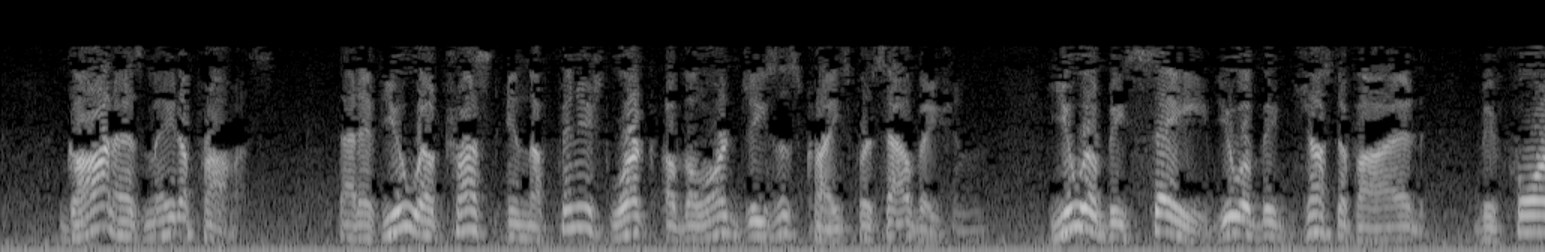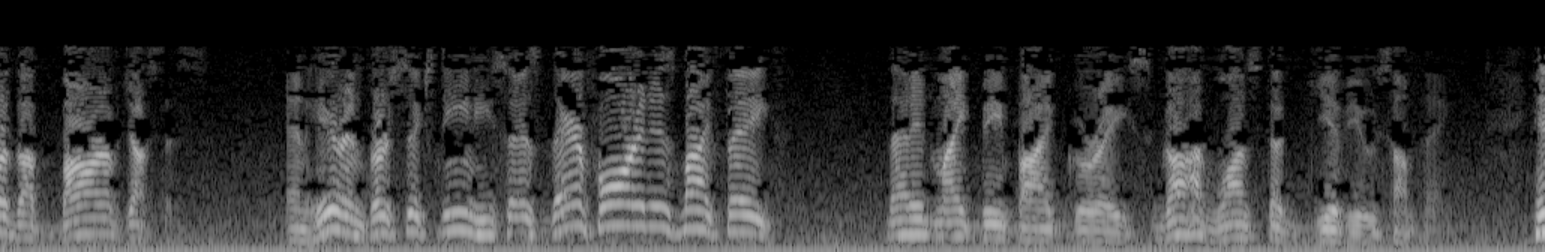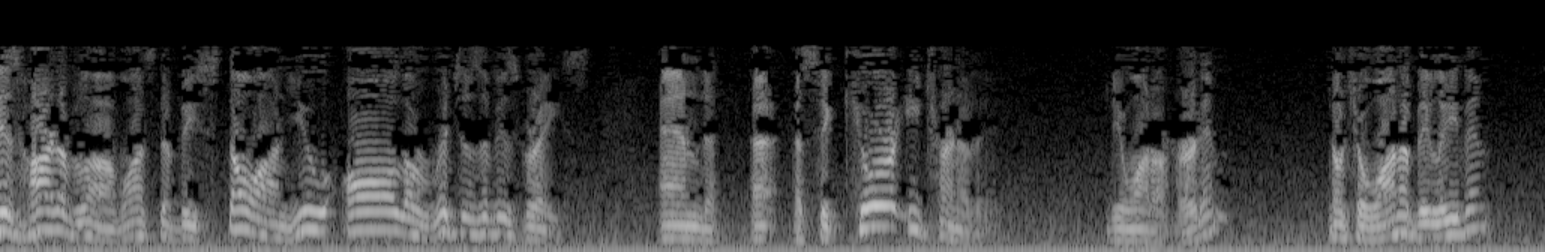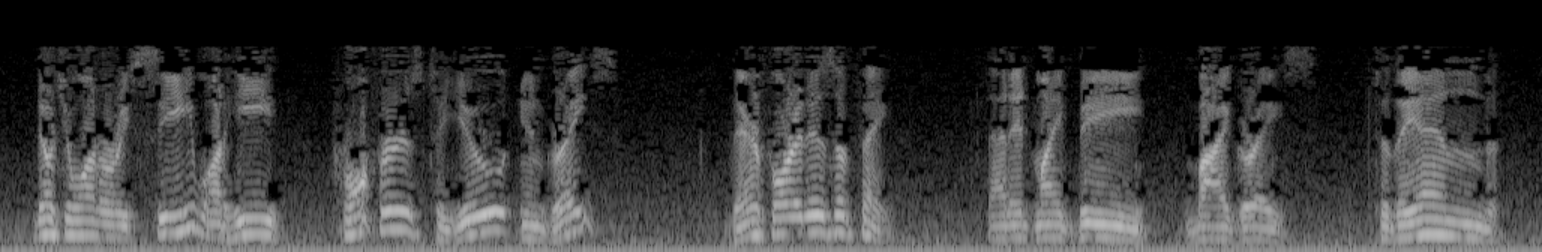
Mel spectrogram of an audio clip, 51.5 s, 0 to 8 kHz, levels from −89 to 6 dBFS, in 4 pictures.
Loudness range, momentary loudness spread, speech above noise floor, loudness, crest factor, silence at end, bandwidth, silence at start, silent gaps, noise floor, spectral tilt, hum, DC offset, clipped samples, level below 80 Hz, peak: 3 LU; 12 LU; 22 dB; -27 LUFS; 18 dB; 0 s; 5 kHz; 0 s; none; -48 dBFS; -11 dB/octave; none; 0.8%; under 0.1%; -48 dBFS; -10 dBFS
